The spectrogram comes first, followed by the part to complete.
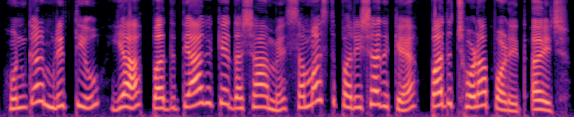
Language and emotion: Maithili, neutral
